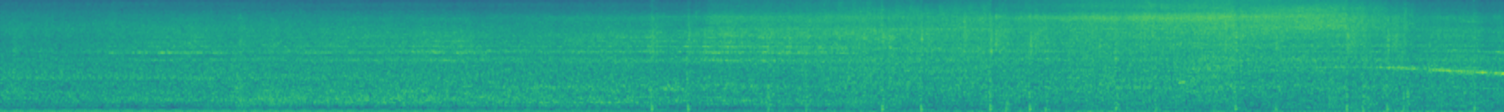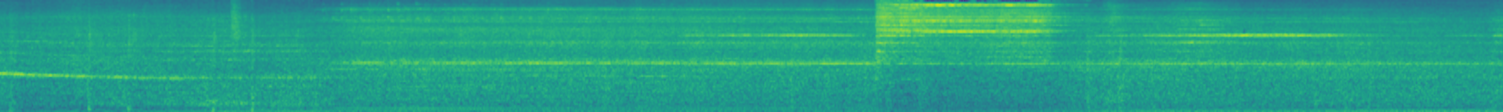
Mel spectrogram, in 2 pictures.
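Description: A Sprinter diesel multiple unit running slowly into a platform. Its engine hums steadily and its wheels click over the rail joints. A squeal glides down in pitch around the middle, then a steady high squeal holds as the train slows, with a brief burst of higher tones near the end.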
